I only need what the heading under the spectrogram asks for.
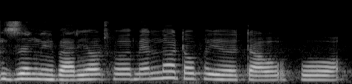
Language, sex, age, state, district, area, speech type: Bodo, female, 18-30, Assam, Kokrajhar, urban, spontaneous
